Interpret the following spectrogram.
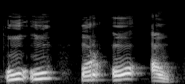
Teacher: जैसे ही हमने इन चारों स्वरों को बोला हमारे होठ की आकृति कैसी हो गई, वृत्त के समान गोल हो गई। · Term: वृत्ताकार स्वर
